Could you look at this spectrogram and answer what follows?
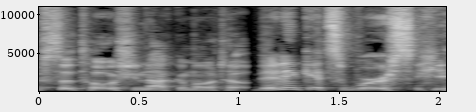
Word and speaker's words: Satoshi Nakamoto: Then we also see he pronounced it Satoshi Nakamoto instead of Satoshi Nakamoto.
